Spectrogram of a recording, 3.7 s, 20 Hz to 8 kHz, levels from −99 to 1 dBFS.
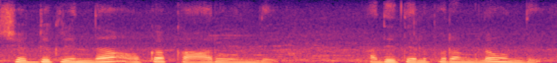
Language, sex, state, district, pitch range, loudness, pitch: Telugu, female, Telangana, Mahabubabad, 180-220 Hz, -17 LUFS, 200 Hz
